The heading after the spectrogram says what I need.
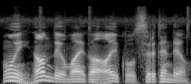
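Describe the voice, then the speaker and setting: A man voicing a rough, hot-tempered village father, speaking bluntly while reading game dialogue. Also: medium pitch, expressive, rapid-fire, a bit bright, natural voice. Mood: gruff.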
